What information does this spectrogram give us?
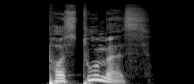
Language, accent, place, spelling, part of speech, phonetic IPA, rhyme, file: German, Germany, Berlin, postumes, adjective, [pɔsˈtuːməs], -uːməs, De-postumes.ogg
- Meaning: strong/mixed nominative/accusative neuter singular of postum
